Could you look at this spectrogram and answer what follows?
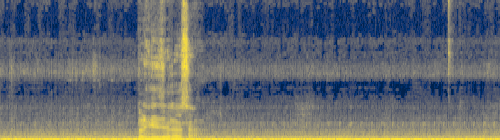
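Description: A learner's car engine sits near the clutch biting point, giving a steady, loud low rumble throughout, with a short spoken phrase partway through.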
